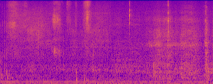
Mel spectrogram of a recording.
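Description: A steady low hum in the background, with a few faint light clicks as the capacitor's wires and the multimeter test leads are handled.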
